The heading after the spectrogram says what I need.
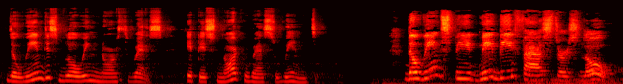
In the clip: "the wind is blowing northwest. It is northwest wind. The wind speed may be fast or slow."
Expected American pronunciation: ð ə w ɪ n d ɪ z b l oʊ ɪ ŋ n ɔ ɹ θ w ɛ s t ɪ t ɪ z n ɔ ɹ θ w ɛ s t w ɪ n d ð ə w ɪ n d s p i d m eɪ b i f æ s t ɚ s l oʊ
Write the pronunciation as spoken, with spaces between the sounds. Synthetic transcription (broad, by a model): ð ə w ɪ n d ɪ s b l oʊ ɪ ŋ n ɔ ɹ θ w ɛ s t ɪ t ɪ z n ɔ ɹ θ w ɛ s t w ɪ n d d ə w ɪ n d s p i d m eɪ b i f æ s t ɚ s l oʊ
